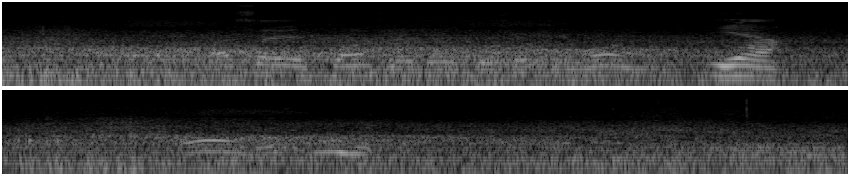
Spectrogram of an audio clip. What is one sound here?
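Traffic rumbles past on a nearby road outdoors.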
